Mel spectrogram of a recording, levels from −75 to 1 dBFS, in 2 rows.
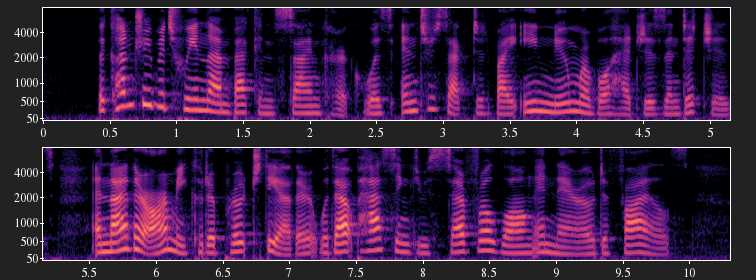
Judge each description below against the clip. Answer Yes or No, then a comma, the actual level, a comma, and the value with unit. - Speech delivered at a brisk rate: No, average, 165 wpm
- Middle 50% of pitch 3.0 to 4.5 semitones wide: No, average, 4.9 semitones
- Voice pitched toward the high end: Yes, high, 210 Hz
